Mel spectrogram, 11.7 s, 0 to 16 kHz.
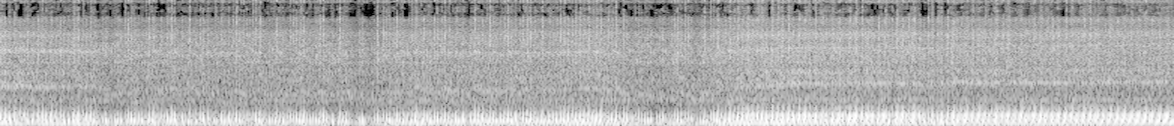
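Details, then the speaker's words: Kawasaki ZX12R motorcycle engine after rebuild, oil warmed up before an oil change: deep, even exhaust at steady idle with a light throttle blip, no knocks or rattles; healthy running. "God, I love that sound. Cannot get enough of it."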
